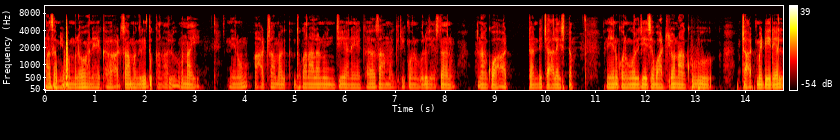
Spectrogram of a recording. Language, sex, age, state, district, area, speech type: Telugu, female, 18-30, Andhra Pradesh, West Godavari, rural, spontaneous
